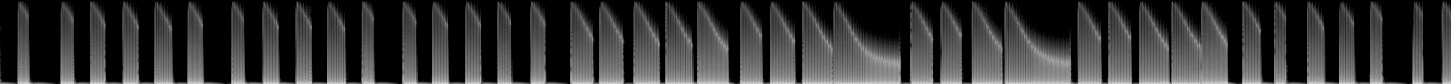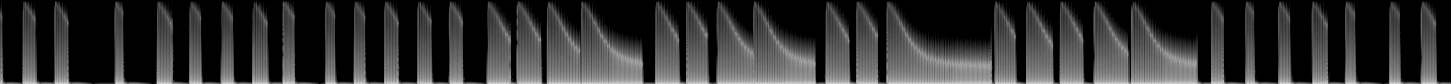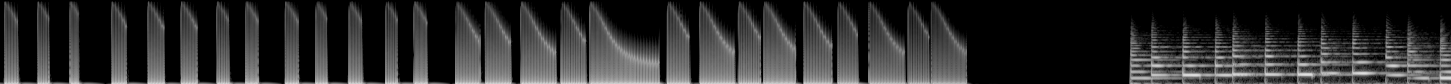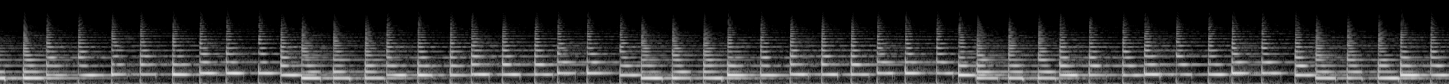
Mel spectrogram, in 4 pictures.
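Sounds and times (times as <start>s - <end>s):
synthesizer sequence over deep bass: 8.2s - 9.0s, 40.4s - 58.0s
resonant filter sweep: 40.4s - 58.0s.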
